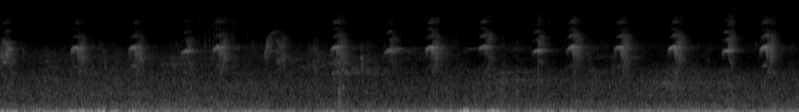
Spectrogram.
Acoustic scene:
residential area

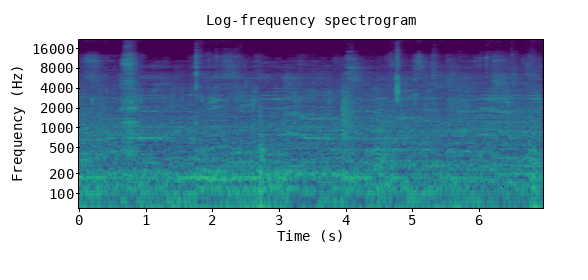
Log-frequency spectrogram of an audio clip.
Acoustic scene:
restaurant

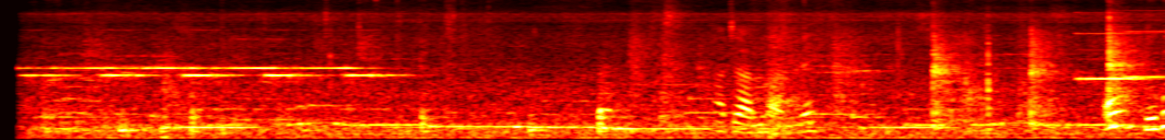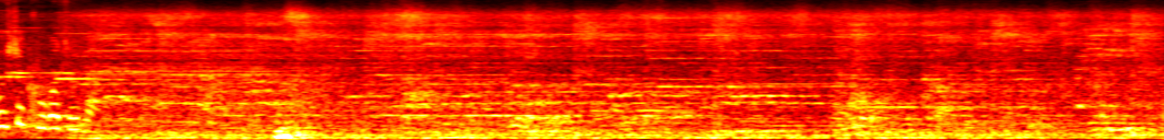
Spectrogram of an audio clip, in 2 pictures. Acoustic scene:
restaurant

